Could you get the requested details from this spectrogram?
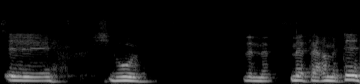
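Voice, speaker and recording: A man with a Spanish accent, high in pitch and dark, mellow in tone. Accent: Spanish, out of practice in French. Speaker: anthropologist and writer. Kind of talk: interview. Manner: halting.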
